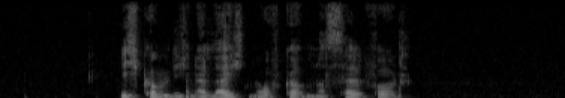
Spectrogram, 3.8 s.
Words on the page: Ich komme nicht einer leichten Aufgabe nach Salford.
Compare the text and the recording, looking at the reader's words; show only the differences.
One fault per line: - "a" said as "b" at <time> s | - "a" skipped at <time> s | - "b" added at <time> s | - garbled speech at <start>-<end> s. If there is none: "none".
none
